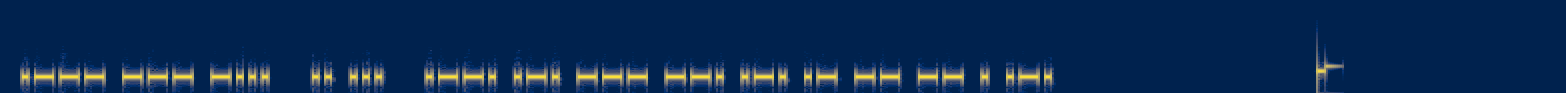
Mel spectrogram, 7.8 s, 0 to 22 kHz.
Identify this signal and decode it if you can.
Morse code, heard as a keyed tone, about 38 wpm, 700 Hz. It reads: JOB IS PROGRAMMER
